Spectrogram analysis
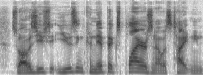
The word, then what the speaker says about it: Knipex: a canipix employee called them nipix but most of the videos you'll see they do pronounce the k canipix okay it sounds silly but that's actually how they're supposed to be or how they pronounce it in germany or wherever it's made but anyways going off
